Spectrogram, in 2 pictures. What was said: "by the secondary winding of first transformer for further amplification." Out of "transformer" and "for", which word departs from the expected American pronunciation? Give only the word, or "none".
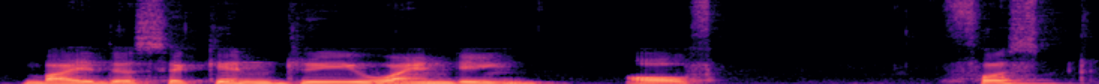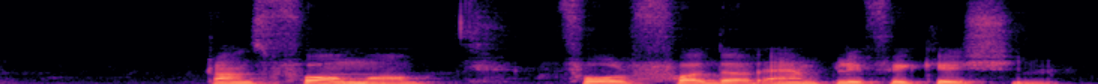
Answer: none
